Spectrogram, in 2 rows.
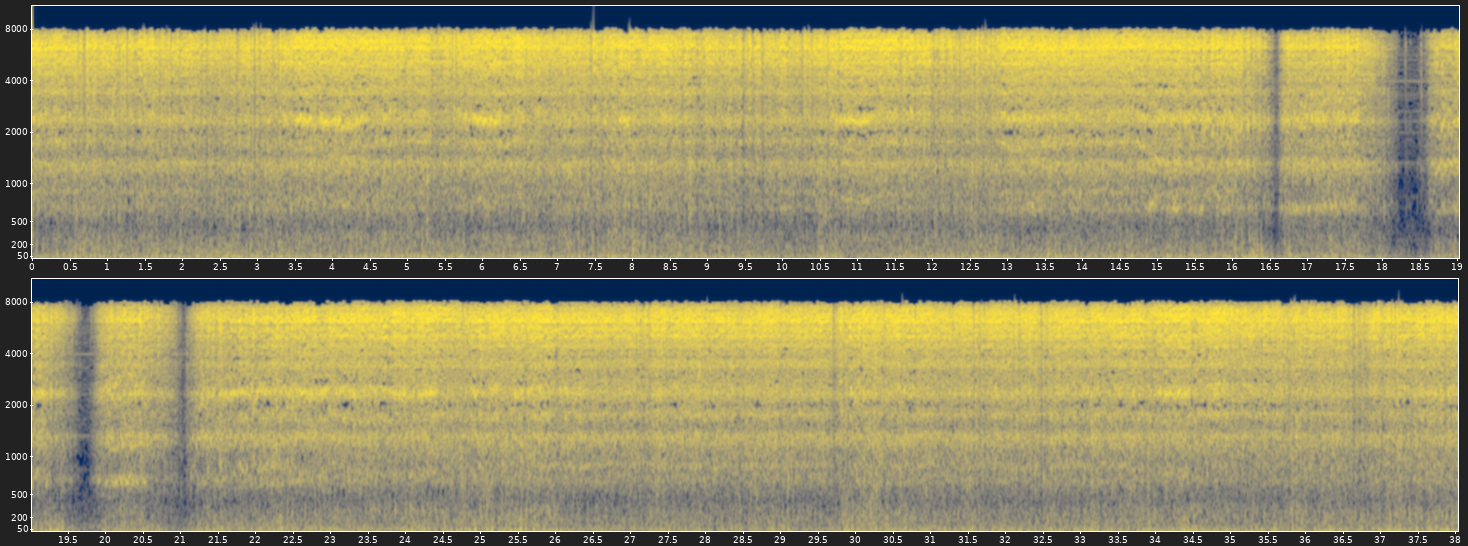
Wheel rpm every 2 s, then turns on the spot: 230, 230, 220, 230, 230, 230, 230, 220, 120, 70, 100, 190, 220, 230, 230, 230, 230, 220, 230.
none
